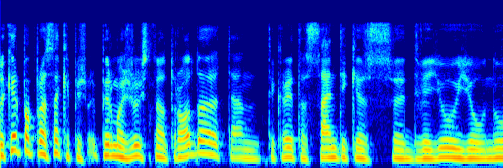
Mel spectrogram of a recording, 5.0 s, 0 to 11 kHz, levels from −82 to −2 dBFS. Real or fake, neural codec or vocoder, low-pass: real; none; 7.2 kHz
